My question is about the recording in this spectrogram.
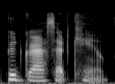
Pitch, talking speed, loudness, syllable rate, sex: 185 Hz, 210 wpm, -18 LUFS, 4.0 syllables/s, female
